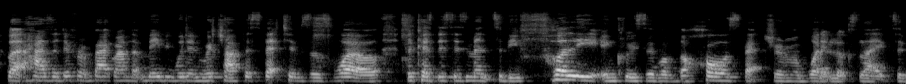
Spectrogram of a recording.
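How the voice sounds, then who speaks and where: A woman hosting a conversation over a video call, reflective and thoughtful, with frequent affirmations. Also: deep voice. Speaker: host. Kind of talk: hosted conversation.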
